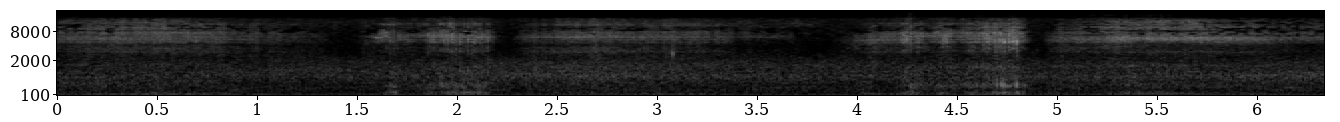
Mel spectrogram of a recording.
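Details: A sleeping dog snoring: rough, rattling snores, about two over a few seconds, over steady low room noise.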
